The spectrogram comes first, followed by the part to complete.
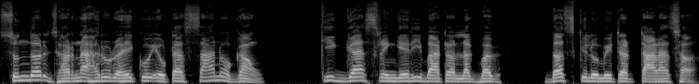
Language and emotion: Nepali, neutral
